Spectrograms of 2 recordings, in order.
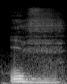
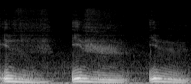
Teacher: Di situ ada dalal sukun ya. Dialirkan suaranya. Tapi tidak desis. Jadi bukan iz itu nanti seperti zai iz gitu ya.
